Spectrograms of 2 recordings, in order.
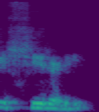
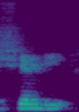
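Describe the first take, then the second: First: The name is said the common Tamil way. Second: The name is said the standard way. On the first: This is how many Tamil speakers say it. The speaker calls it wrong. "they say Shiradi" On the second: This is the original pronunciation of the name. The speaker calls it right. "the actual pronunciation is Shirdi"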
